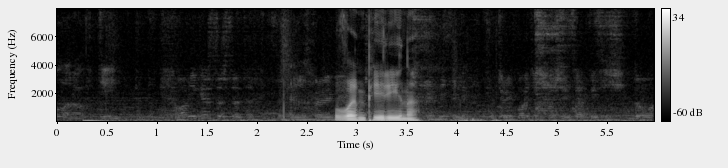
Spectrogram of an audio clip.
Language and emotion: Russian, neutral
